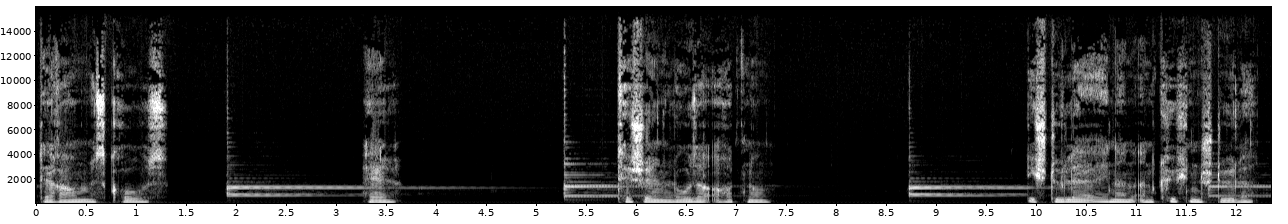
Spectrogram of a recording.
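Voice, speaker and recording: A man's voice: medium pitch, mellow, lightly acted. An actor playing an anguished hospital patient in a radio drama, telling his ordeal in fragmented, introspective first person. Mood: detached. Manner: slow, fragmented, introspective, sometimes whispering. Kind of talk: radio play monologue, scripted first-person narration.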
